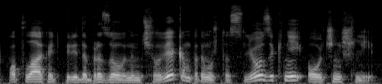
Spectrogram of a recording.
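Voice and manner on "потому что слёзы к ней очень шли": usual speaking voice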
